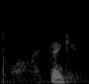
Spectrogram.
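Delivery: whispered thank you. Retold or imitated. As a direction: breathe it almost silent. Students' meek reply, whispered.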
